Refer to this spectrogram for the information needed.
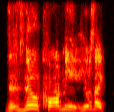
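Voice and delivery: usual speaking voice

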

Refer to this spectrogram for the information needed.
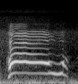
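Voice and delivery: sudden high loud shriek of shock; startled yelp. Real, not acted. Player taking a huge hit, shocked yelp. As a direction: caught off guard mid-sentence, yelping.

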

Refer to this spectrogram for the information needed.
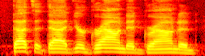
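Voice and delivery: ordinary delivery

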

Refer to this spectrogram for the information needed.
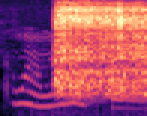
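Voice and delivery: loud pleading yell; loud frustrated plea at the game; frustrated shout. Real, not acted. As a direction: yell it at the screen.

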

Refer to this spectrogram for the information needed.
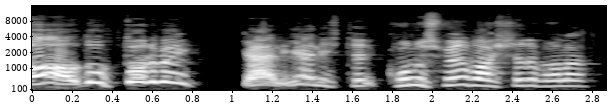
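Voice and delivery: high, eager call to the doctor; excited relatives. Retold or imitated. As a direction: call him over, thrilled. (sevinçle, tiz sesle doktoru çağırma)

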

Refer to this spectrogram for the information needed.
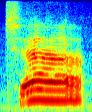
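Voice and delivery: normal talking voice

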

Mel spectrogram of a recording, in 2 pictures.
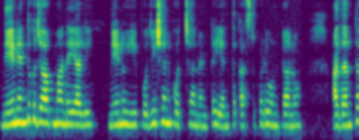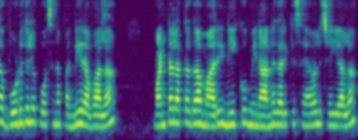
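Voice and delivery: plain reading voice

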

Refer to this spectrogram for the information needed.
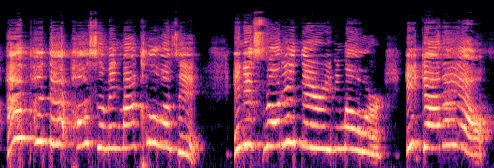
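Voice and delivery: high excited near-yell; frantic shout. Retold or imitated. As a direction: shout the bad news in alarm. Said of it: "He goes".

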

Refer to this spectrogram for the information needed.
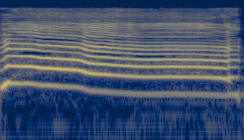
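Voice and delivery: loud, high drawn-out cry; long frustrated wail. Real, not acted. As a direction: wail open-throated. Wail over missing lamp.

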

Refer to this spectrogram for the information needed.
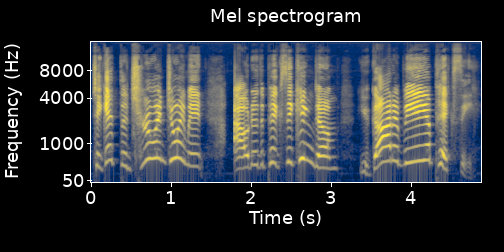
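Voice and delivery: high, emphatic pixie pitchman; Jeremy the pixie. Acted. Pixie hands over a potion, high and emphatic. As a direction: punch it out in a high little showman's voice. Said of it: "And he says".

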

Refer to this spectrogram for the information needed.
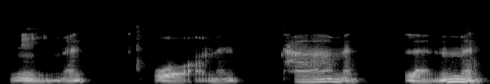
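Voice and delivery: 你们, 我们, 他们, 人们 with a light 们; neutral-tone demo. Shown as a demonstration. Teacher reads examples, 们 in 你们 and 人们 in neutral tone. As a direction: draw out the first syllable, keep 们 short in 你们, 我们, 他们, 人们. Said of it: "有三种neutral tone啊".

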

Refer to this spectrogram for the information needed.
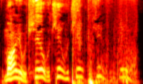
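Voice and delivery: urgent pleading. Acted. Begging Mario to stop.

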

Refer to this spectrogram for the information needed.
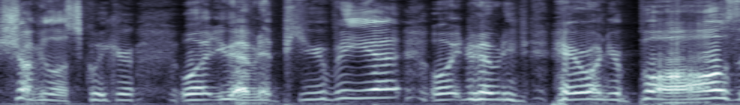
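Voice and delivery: mocking grown man. Grown man on voice chat mocking a kid, loud taunt. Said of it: "sometimes they're a grown-ass man, be like".

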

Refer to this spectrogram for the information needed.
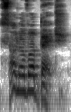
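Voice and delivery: slow loud high movie shout; hammed-up action-hero bellow; Arnold quote. Vlogger quoting Arnold, slow loud mock bellow. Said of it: "Arnold Schwarzenegger saying".

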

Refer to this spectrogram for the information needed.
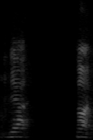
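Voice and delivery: ordinary delivery

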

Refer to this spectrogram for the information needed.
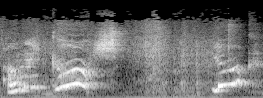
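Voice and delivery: very high, slow delighted oh my gosh; delighted squeal. Real, not acted. Unboxing Coronation mugs, she squeals with delight.

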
